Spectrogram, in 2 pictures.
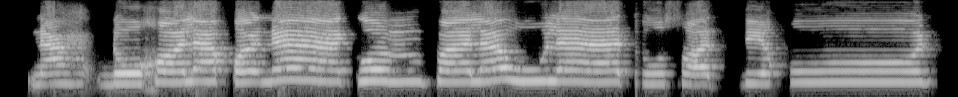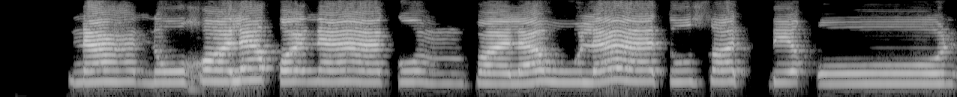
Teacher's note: nunnya di sini matabi'i 2 harokat, falaula, lamnya matabi'i lagi 2 harokat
